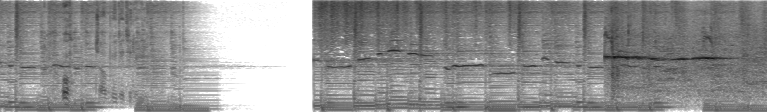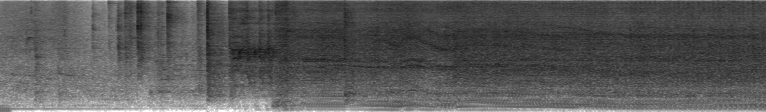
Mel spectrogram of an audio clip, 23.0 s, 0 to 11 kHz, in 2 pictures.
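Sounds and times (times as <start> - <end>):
electric starter cranking: 12.9 - 23.0
motorcycle engine idling: 15.9 - 23.0.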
